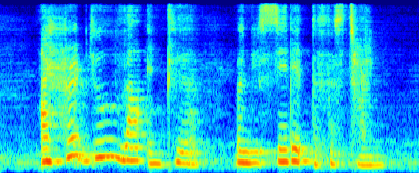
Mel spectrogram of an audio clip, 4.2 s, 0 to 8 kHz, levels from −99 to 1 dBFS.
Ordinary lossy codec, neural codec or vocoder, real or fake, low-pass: none; codec, 44.1 kHz, 2.6 kbps, SNAC; fake; 7.2 kHz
